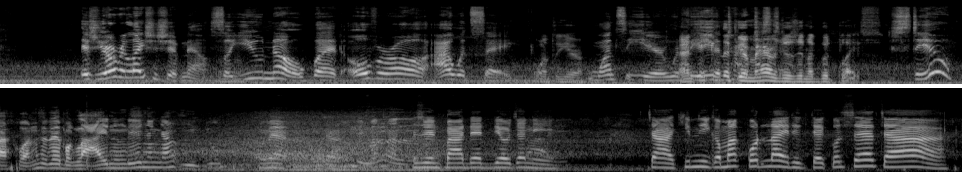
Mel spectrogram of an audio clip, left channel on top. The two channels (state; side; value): different; both; correlation 0.00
